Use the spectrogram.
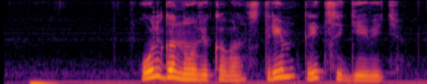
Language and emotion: Russian, neutral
